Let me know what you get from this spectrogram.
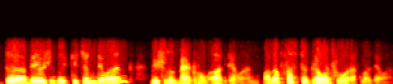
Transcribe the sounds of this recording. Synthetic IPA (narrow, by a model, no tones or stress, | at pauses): t̪beʃud̪ɐkit͡ɕənd̪eʋaːn | beːʃusəzbɛkɖɾuːmaːkd̪eʋa̰ːnmɐt̪lɐbfɐsʈɡɾawɳɖfloːɾɐsmɐzd̪eʋa̰ːn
